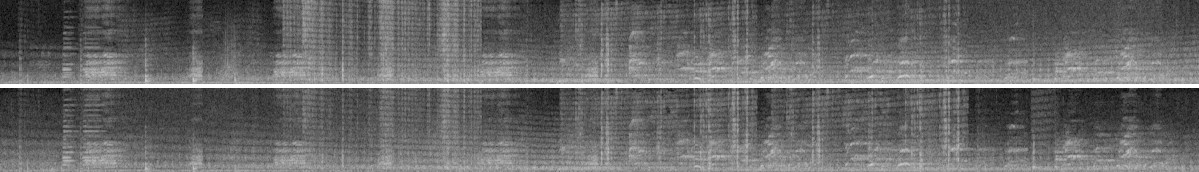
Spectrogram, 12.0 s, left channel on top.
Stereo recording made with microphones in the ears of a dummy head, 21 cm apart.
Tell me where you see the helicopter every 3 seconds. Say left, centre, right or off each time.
right, right, centre, left.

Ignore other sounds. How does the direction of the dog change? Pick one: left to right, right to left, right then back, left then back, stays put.
stays put.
